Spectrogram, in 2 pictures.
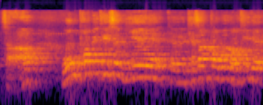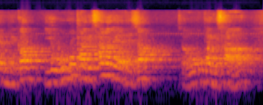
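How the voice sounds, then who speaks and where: A man's voice: sits high, expressive, normal speed, warm tone. A man teaching a recorded math lecture, explaining step by step with patient repetition, speaking to his students and answering his own questions. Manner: explains patiently, keeps saying "ja" and addressing students; asks questions and answers them himself. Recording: echoey room with long reverb.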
